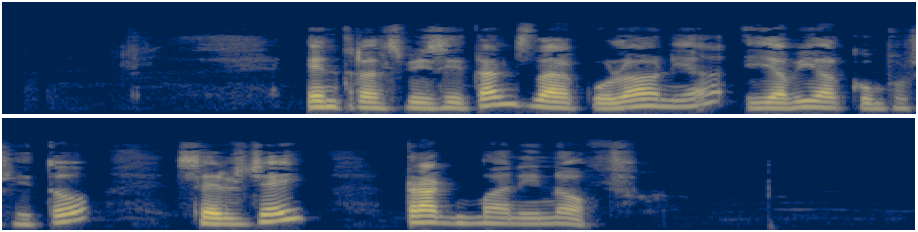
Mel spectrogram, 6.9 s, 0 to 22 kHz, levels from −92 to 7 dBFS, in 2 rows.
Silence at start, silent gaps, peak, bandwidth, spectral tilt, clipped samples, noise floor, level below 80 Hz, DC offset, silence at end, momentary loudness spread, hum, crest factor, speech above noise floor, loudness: 1.15 s; none; -2 dBFS; 10.5 kHz; -4.5 dB/octave; under 0.1%; -78 dBFS; -76 dBFS; under 0.1%; 1.05 s; 14 LU; none; 22 dB; 55 dB; -23 LUFS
